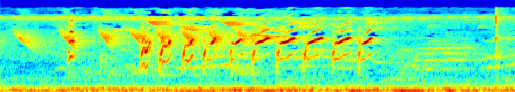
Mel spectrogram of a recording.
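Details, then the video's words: Sirisiri bird song for luring birds, varied: a fast chattering series of bright high chirps and downslurred notes, about two and a half per second, ending in a sharp click, over low background hum. "GACOR UNTUK PANCINGAN BURUNG SIRISIRI DENGAN VARIASI SUARANYA"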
